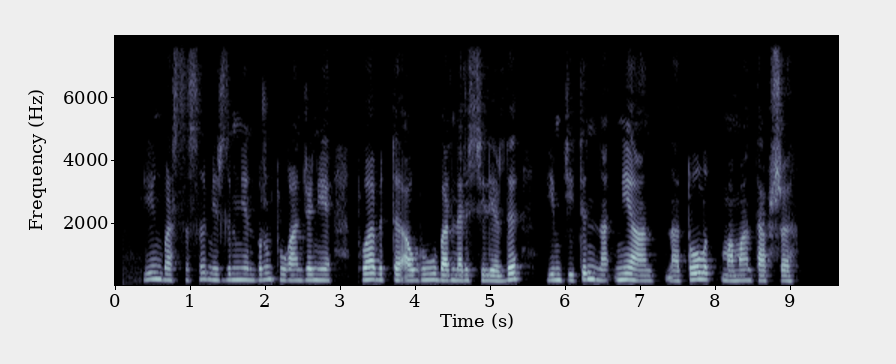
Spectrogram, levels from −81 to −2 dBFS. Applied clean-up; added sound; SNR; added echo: none; none; none; none.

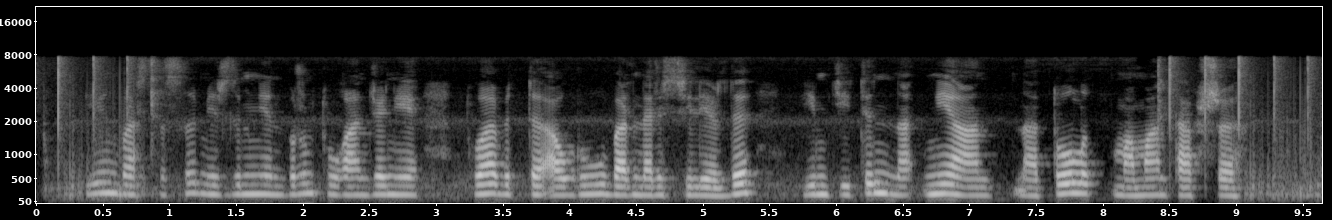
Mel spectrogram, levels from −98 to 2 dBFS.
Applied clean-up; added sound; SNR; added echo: none; Fire; 18 dB; none.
